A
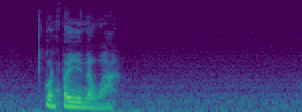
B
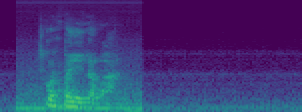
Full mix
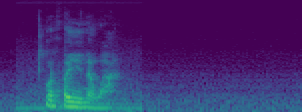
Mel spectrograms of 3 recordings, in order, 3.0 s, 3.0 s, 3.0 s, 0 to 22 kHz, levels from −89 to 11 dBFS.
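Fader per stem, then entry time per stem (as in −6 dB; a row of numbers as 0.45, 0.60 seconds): −2.0, −10.0 decibels; 0.00, 0.00 seconds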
